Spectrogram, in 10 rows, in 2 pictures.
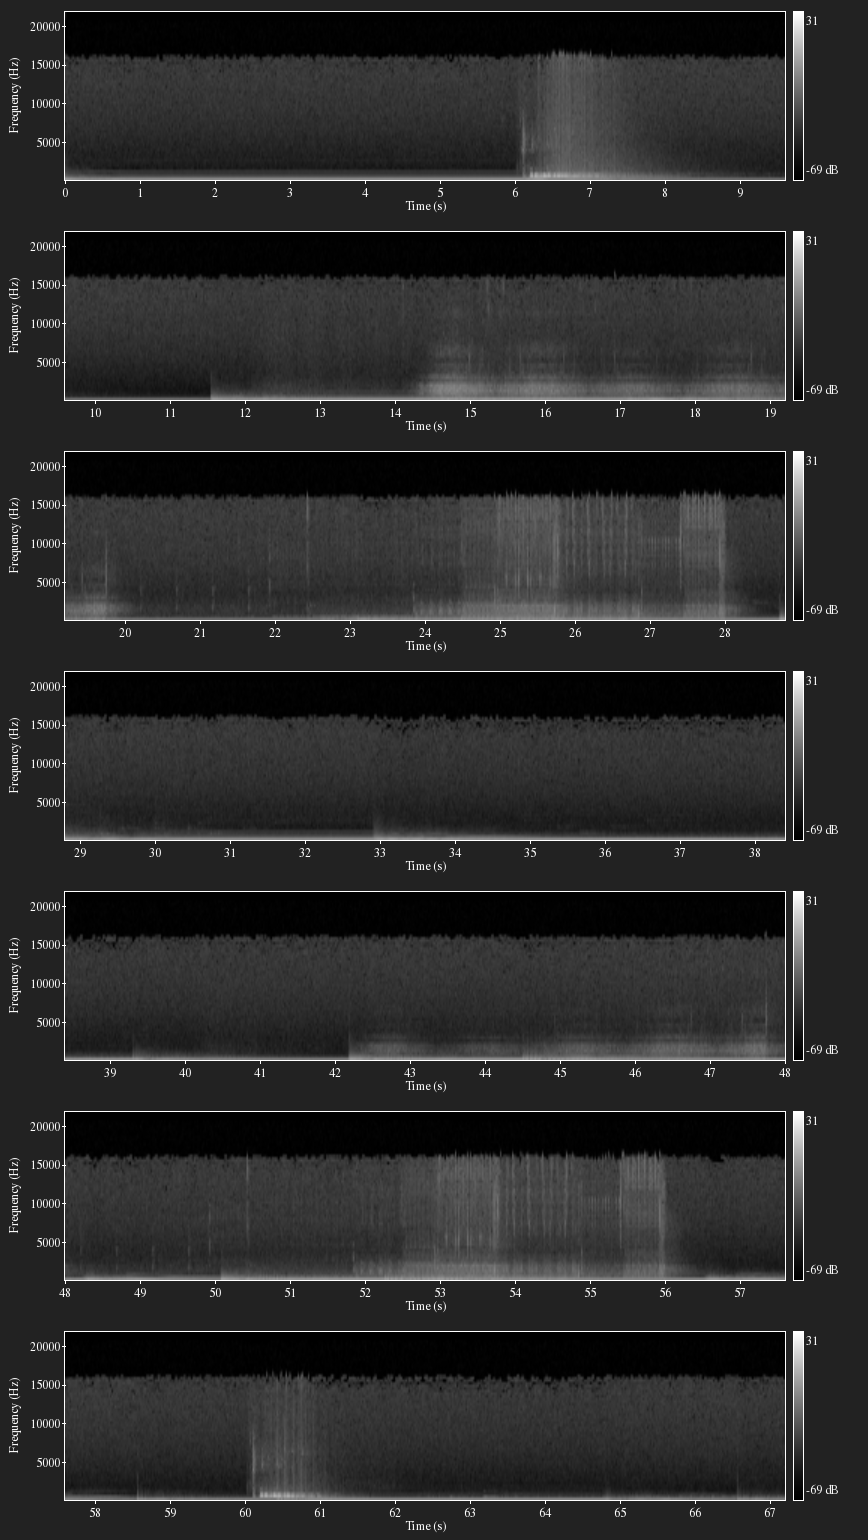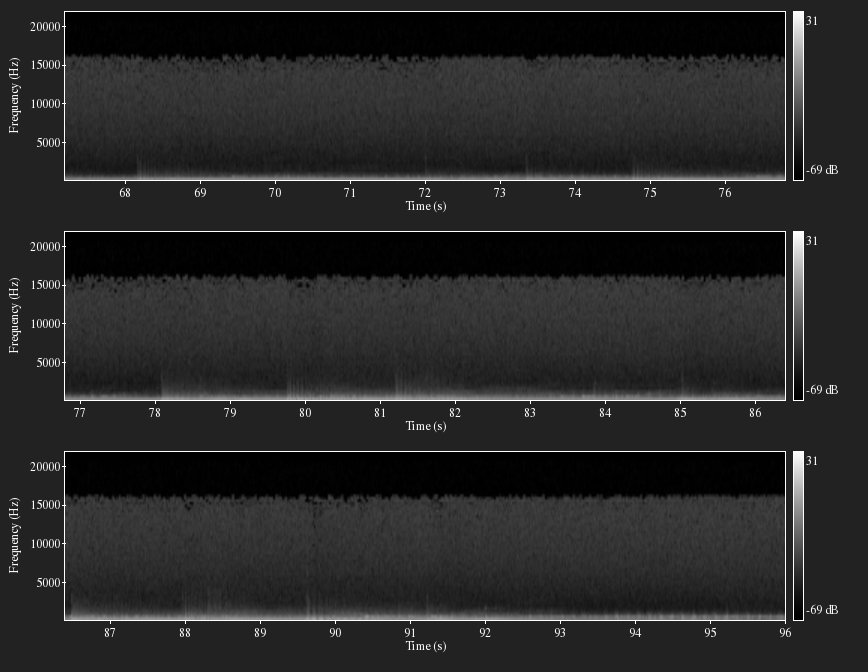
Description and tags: Ambient Jam 1
Ambient synth drone
ambient, drone, synth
